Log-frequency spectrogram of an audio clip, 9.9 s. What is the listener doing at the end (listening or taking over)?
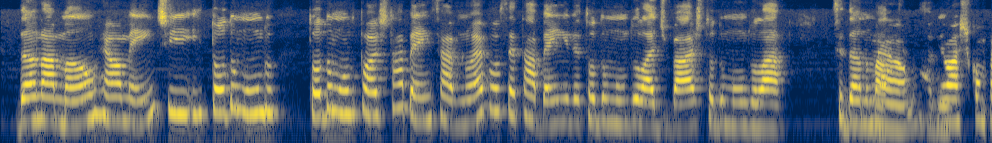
taking over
